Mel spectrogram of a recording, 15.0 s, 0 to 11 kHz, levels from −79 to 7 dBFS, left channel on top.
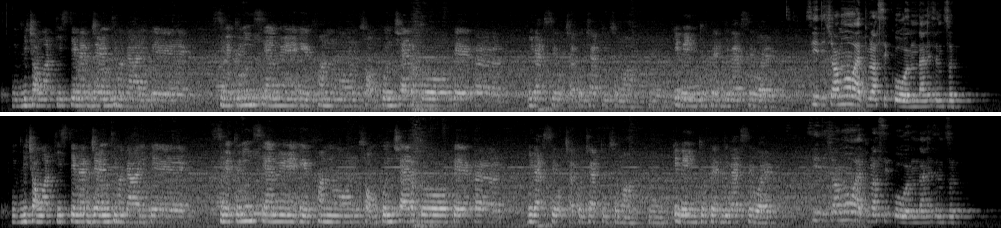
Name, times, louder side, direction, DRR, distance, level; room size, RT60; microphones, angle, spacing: voice 1, 0.2-2.8 3.2-7.5 7.9-11.6, right 4 dB, 65° right, -2 dB, 0.5 m, -25 dB
sound 1, 1.1-13.0, equal, 40° right, 0.9 m, -35 dB
voice 2, 12.2-14.4, left 4 dB, 40° left, 6 dB, 0.3 m, -26 dB
4.4 x 2.1 x 2.6 m, 0.80 s
head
